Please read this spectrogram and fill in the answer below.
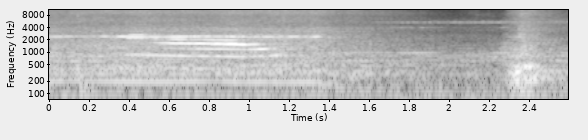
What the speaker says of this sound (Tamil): பூனை சவுண்டு போடுறாங்க கைஸ்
